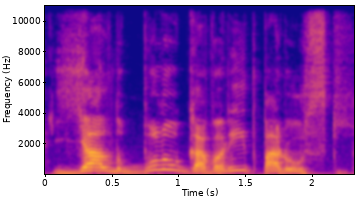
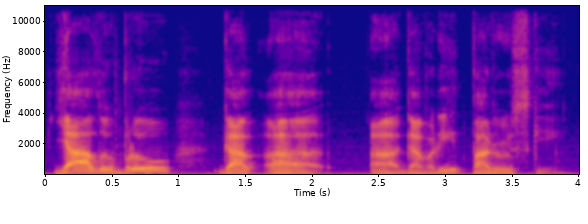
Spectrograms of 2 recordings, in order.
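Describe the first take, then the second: First: It is said with a native Russian accent. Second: It is said with an American accent. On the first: "a Russian would be like" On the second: "American learning how to say it, I'd be like"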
